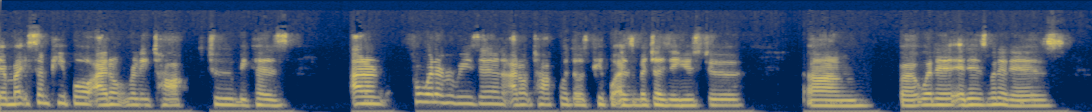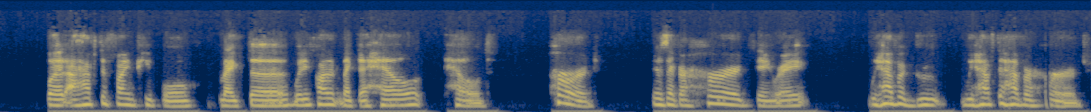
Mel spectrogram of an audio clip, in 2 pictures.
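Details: Woman with aphasia after a stroke, with difficulty understanding in meetings and needing repetition; conversational speech; aphasia.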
